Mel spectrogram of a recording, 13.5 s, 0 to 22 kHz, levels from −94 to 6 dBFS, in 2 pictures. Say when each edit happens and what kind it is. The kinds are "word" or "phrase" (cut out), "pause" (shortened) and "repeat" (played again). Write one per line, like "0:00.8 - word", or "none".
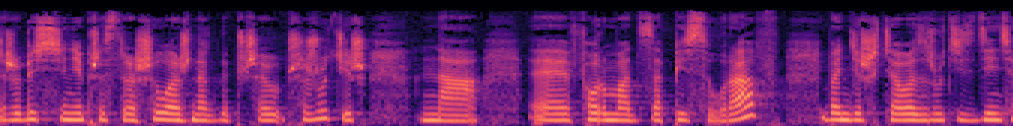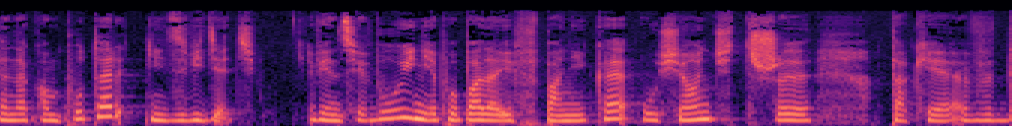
0:07.7 - phrase
0:09.2 - phrase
